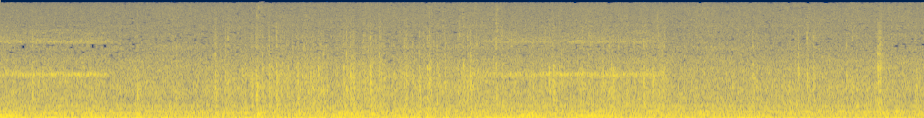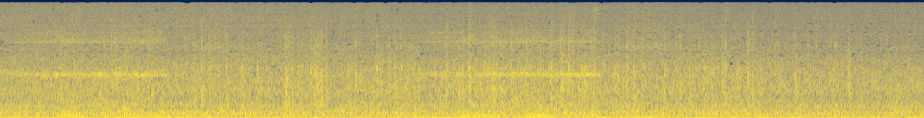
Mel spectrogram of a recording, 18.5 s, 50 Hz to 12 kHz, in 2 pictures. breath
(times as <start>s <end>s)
0.0s 1.2s, 4.7s 6.7s, 9.3s 11.0s, 13.2s 15.5s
